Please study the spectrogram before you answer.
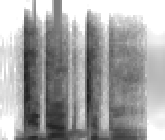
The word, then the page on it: deductible: Indian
